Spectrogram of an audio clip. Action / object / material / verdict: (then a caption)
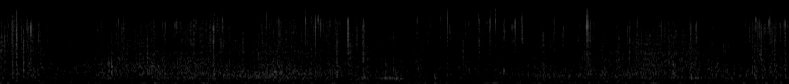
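scrape / small wooden beads on a soft blanket / wood / none. Fingertips of one hand sweep and rake across small, round, solid wooden beads scattered on a fuzzy blanket. A quiet, steady stream of bright clicks, ticks and soft rustling follows, with nearly no low end. A few sharper clicks stand out along the way.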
